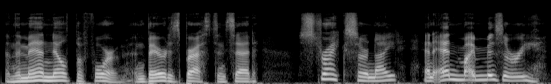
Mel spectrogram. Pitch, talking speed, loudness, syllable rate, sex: 165 Hz, 205 wpm, -18 LUFS, 5.4 syllables/s, male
